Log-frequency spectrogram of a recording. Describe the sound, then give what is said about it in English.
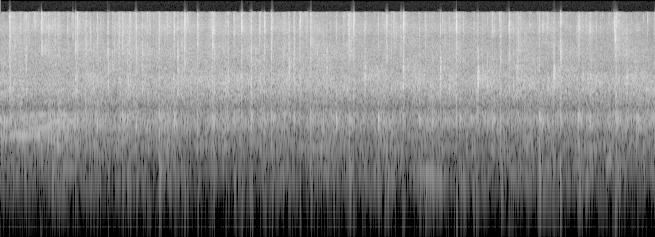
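An audience applauds the announcement of a new album coming out in the summertime, clapping steadily for the full stretch, a dense, even wash of many hands clapping at once with scattered sharper claps poking through. No voices stand out. “Go ahead, clap it up for that, yeah.”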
